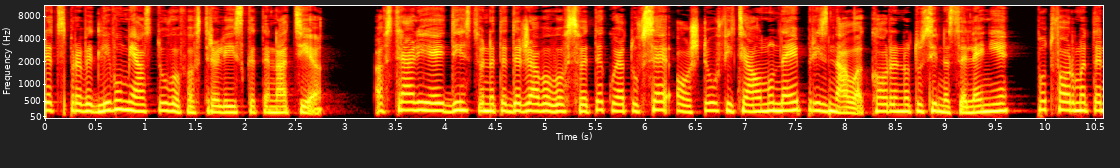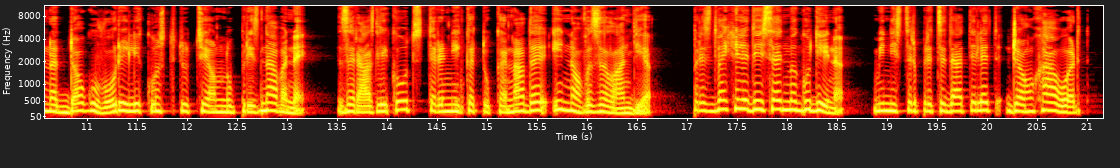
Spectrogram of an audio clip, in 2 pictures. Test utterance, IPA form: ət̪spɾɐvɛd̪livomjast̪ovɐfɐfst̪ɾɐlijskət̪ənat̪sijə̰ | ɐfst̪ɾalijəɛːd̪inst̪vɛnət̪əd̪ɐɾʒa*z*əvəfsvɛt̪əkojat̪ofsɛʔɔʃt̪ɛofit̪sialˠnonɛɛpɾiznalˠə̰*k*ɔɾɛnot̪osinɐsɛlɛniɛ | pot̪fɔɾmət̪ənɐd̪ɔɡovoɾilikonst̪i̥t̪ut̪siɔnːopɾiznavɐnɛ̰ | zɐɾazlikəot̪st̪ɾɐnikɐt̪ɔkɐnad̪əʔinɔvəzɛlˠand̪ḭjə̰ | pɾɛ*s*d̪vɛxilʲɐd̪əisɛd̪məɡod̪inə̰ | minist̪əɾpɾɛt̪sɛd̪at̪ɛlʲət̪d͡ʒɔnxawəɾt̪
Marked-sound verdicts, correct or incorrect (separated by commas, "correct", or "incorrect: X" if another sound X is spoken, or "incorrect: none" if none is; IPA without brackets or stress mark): incorrect: v, correct, incorrect: z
